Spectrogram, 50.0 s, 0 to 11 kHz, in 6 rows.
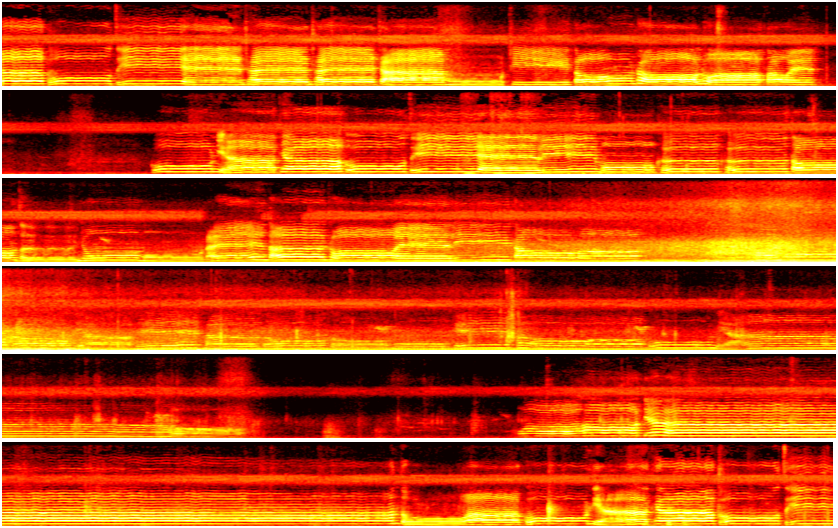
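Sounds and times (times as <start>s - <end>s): woman singing a lament: 0.0s - 8.3s, 9.8s - 36.0s, 38.5s - 50.0s.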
